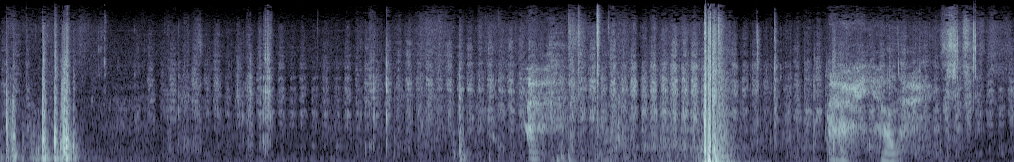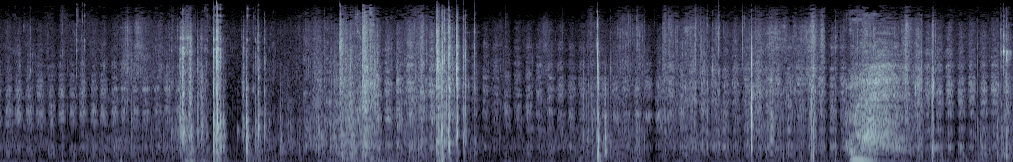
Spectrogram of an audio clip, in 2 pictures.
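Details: Black German Shepherd dog breathing hard in rhythmic panting, rapid airy puffs in uneven clusters, with a thump and intermittent human speech nearby.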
